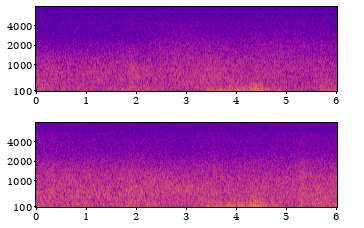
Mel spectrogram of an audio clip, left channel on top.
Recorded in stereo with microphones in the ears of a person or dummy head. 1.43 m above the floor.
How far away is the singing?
I don't hear singing.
